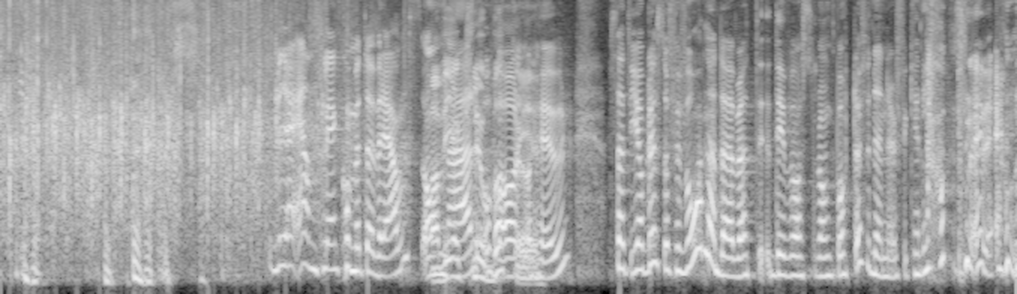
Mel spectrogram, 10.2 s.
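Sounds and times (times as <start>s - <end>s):
laughter: 0.0s - 2.2s
audience applause: 0.0s - 3.7s
speech: 1.4s - 1.8s, 2.8s - 10.1s
voices talking and exclaiming: 4.0s - 5.7s.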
